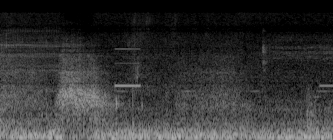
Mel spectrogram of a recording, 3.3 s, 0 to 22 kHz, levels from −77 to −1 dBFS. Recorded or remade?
recorded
